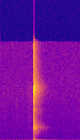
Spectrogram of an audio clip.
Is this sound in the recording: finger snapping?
yes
